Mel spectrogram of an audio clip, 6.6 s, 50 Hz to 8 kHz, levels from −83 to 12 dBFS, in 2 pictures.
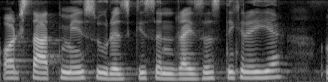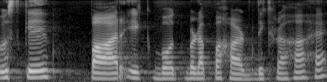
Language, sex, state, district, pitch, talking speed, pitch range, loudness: Hindi, female, Punjab, Pathankot, 205 Hz, 165 wpm, 190-220 Hz, -18 LUFS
